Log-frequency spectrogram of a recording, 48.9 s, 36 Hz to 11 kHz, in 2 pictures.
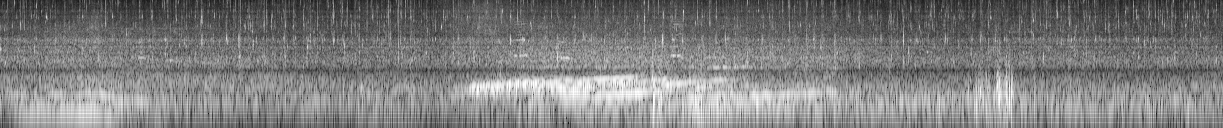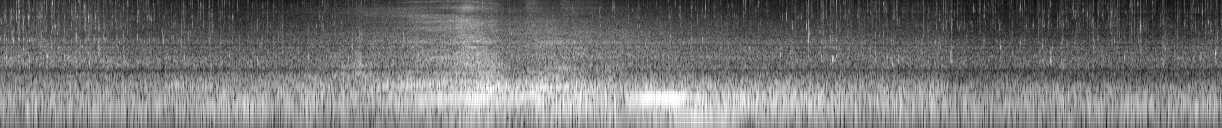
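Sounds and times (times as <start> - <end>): water trickling: 0.0 - 48.9
vehicle passing: 8.9 - 17.7, 27.6 - 41.1.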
